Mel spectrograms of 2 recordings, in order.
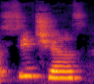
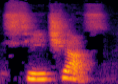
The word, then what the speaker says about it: сейчас: ну давай пока извинить так вот это слово сейчас мы очень часто сокращаем / час час или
